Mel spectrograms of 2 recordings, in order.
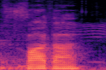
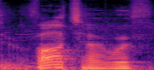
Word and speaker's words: Vata: It's not Vada. It's Vata without an R.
